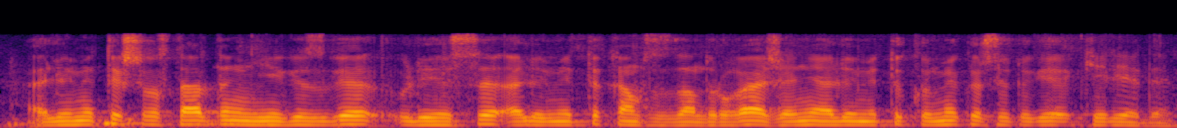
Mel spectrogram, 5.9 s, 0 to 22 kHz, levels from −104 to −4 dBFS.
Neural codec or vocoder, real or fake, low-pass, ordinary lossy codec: vocoder, 44.1 kHz, 80 mel bands, Vocos; fake; 7.2 kHz; none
